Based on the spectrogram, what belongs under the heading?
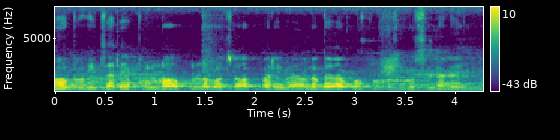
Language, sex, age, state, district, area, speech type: Odia, male, 45-60, Odisha, Ganjam, urban, spontaneous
